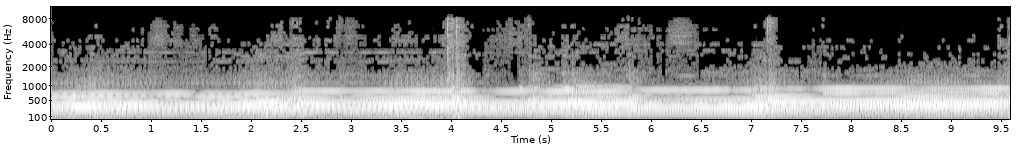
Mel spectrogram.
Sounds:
keyboard (musical)
electric piano
electronic organ
music
piano
musical instrument

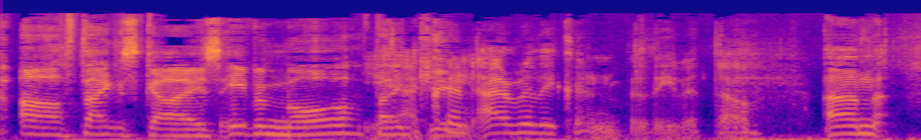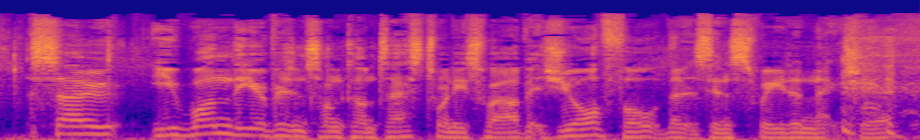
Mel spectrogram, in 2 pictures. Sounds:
speech

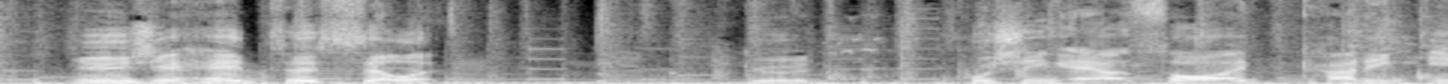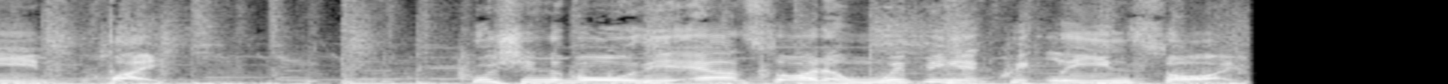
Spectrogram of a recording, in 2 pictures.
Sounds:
music
speech

